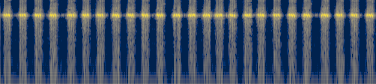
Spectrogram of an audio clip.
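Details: Cricket: continuous, evenly spaced chirps, each a brief shrill buzzy pulse, repeated around four times per second in a clean, quiet recording.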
